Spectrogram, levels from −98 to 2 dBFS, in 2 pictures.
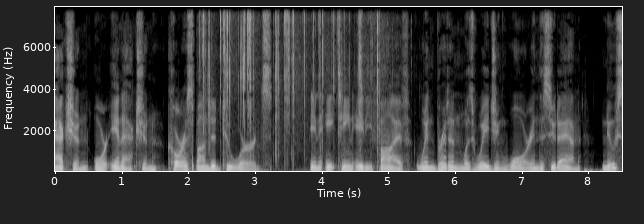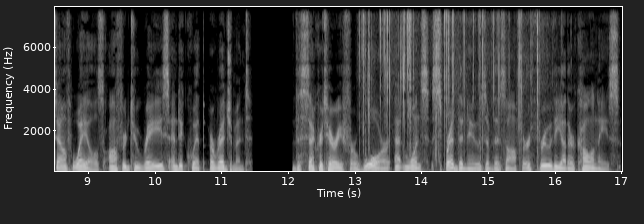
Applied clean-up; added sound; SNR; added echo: none; Wood; 14 dB; none.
